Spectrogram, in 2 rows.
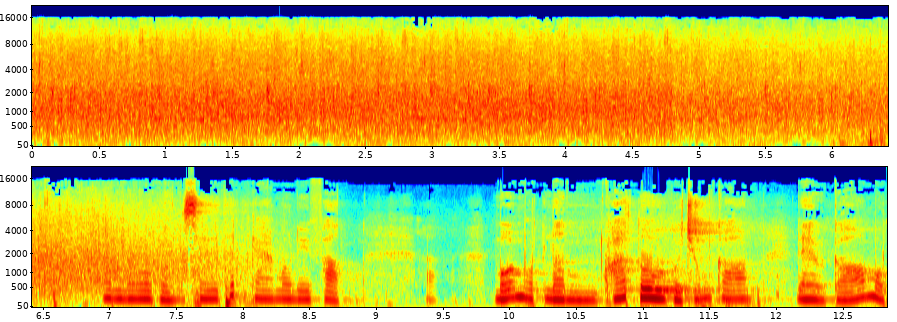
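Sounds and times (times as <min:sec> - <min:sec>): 
large crowd applauding at a Buddhist ceremony: 0:00.0 - 0:08.4
speech: 0:07.0 - 0:12.8.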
